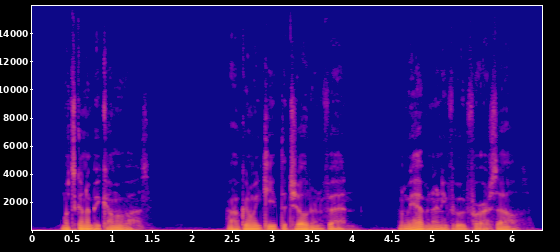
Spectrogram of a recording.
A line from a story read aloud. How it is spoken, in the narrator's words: worrying about their poverty, he sighed and said to his wife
